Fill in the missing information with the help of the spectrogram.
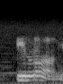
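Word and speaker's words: Ylang: Ilang. It's one half of the word for the fragrance, Ilang Ilang.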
